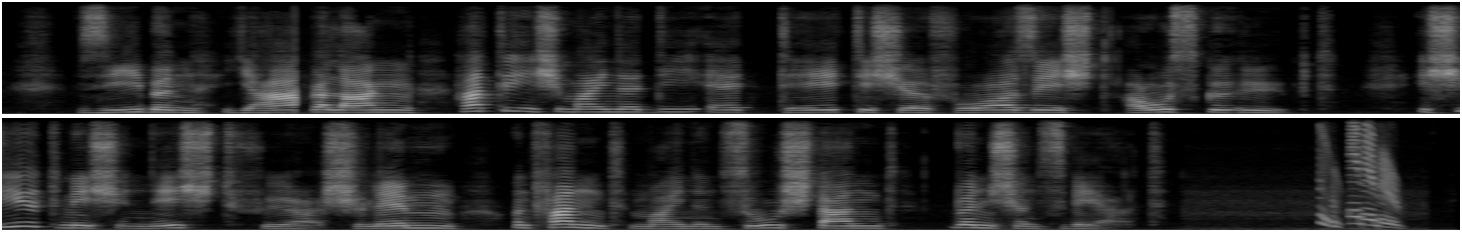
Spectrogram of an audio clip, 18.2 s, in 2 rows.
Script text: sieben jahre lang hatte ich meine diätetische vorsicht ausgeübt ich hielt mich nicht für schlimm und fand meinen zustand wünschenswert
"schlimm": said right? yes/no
yes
